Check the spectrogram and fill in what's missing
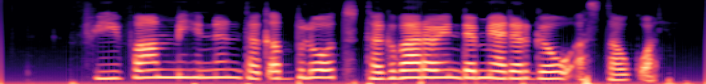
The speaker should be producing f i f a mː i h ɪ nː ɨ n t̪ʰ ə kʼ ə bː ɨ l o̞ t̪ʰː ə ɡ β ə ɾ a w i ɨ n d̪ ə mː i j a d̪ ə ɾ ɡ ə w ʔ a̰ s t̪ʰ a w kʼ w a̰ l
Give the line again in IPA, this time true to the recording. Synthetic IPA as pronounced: f i f a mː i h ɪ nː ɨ n t̪ʰ ə kʼ ə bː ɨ l o̞ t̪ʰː ə ɡ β a ɾ a w i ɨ n d̪ ə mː i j a d̪ ə ɾ ɡ ə w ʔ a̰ s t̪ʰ a w kʼ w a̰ l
